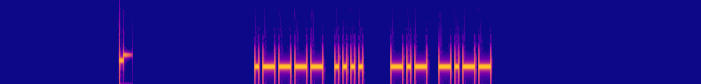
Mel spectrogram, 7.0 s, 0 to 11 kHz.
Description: Morse code, heard as a keyed tone, about 31 wpm, 700 Hz. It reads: 1H KY
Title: Winter Field Day Exchanges 30wpm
